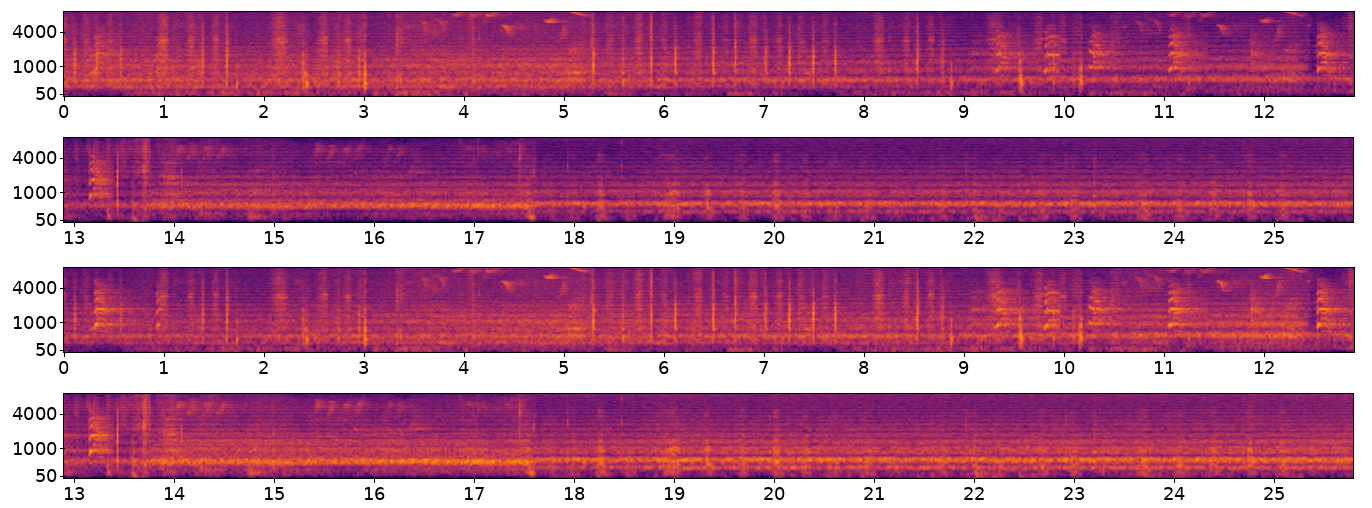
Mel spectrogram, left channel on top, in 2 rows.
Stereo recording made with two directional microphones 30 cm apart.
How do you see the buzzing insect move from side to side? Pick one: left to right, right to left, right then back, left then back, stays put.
left to right.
